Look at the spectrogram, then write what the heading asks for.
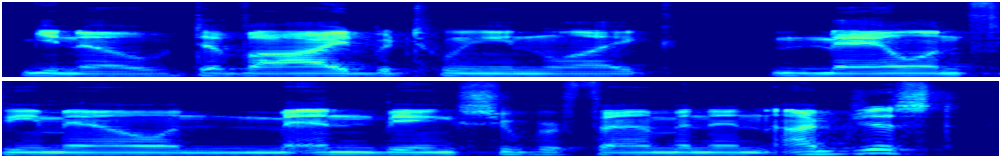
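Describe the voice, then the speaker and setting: Blunt, bright-voiced young man. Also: fairly low pitch, little pitch movement, normal speed, clear, resonant tone. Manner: blunt, opinionated, swears freely. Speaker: podcast co-host. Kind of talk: casual anime review chat.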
